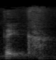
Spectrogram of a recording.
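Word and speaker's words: sikkhā: So in the Buddhist tradition, the keyword in Pali called sikha, in Sanskrit called siksha, in Burmese pronunciation theka.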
